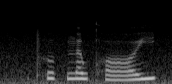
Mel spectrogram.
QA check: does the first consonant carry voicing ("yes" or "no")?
no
